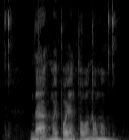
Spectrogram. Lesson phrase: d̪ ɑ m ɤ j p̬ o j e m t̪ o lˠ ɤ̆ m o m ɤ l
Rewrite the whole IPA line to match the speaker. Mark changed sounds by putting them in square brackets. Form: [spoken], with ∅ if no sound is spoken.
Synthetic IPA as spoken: d̪ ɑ m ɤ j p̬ o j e [n] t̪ o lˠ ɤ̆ [n] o m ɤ l

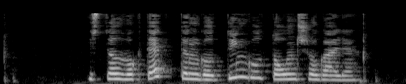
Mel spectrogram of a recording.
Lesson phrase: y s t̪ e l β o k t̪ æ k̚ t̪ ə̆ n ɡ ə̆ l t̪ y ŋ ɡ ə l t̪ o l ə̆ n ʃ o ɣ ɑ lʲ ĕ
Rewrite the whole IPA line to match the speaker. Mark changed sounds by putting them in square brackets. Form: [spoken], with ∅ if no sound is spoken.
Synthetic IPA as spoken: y s t̪ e l β o k t̪ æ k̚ t̪ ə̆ [ŋ] ɡ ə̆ l t̪ y ŋ ɡ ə l t̪ o l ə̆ n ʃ o ɣ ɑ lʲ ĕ

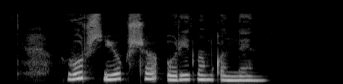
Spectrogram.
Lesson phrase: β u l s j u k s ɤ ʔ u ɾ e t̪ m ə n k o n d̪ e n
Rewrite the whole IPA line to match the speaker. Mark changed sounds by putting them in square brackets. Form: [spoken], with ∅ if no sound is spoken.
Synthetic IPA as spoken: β u [r] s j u k [ʃ] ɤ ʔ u ɾ [i] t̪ m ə [m] k o n d̪ e n

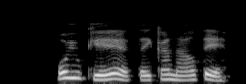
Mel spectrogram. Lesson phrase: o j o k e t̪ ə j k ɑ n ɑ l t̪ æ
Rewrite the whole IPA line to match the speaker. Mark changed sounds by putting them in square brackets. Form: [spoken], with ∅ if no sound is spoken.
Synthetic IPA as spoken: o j [u] k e t̪ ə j k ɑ n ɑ l t̪ [e]

